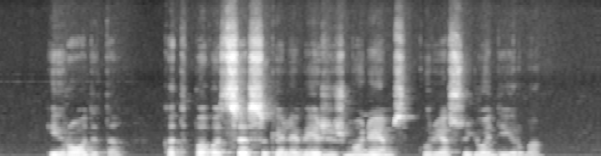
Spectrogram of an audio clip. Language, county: Lithuanian, Kaunas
